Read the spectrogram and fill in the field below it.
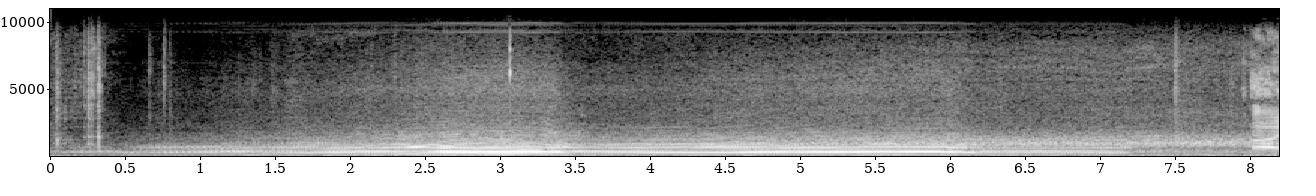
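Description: Infiniti Q50 accelerating in morning traffic, engine note climbing steadily through the gears with a brief shift dip, heard from inside the car at moderate loudness with no talk.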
